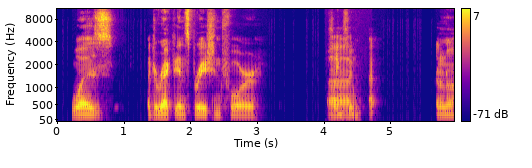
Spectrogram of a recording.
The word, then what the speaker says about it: Shang Tsung: And also Lo Pan was a direct inspiration for Shang Tsung. I don't know how you pronounce his name, the guy that oversees the tournament. Shang Tsung.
